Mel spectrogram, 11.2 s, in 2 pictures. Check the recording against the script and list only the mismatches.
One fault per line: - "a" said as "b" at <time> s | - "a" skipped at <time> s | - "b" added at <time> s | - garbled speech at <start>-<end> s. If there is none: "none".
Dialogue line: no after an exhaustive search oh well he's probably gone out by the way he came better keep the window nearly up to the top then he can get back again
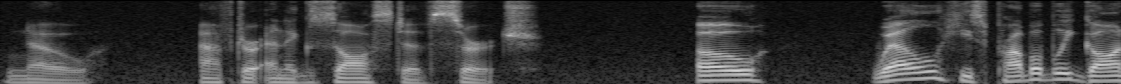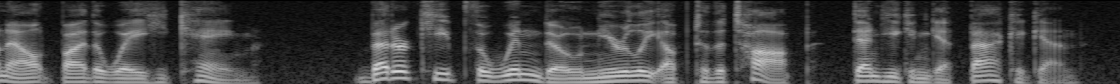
none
